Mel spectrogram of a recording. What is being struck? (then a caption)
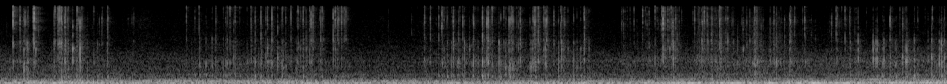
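Plastic paddle hairbrush with bristles. Long nails rake across the bristles of a red plastic paddle hairbrush, producing irregular bursts of crisp, bright crackling and scratching, roughly two per second. A steady low rumble runs underneath throughout.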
